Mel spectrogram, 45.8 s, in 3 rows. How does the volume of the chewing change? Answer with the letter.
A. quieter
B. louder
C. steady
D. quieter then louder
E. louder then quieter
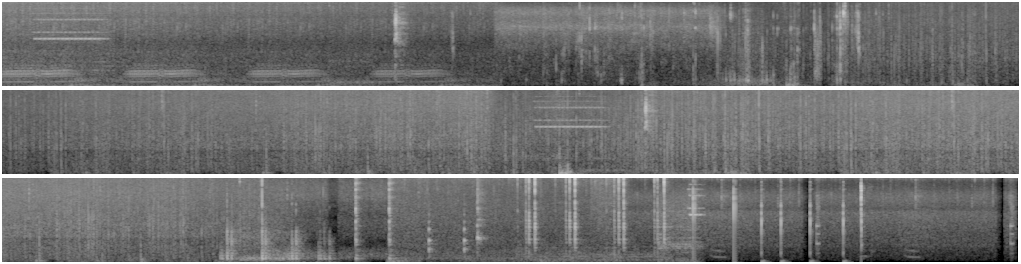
B.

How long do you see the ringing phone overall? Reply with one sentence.
The ringing phone can be heard for 4 seconds in total.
